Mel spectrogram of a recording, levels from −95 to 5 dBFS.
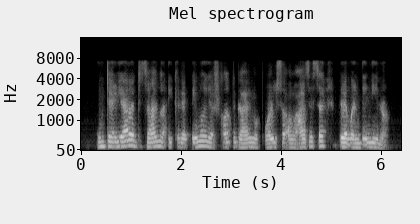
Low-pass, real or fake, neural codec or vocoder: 7.2 kHz; fake; codec, 16 kHz, 1 kbps, FreqCodec, smaller model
